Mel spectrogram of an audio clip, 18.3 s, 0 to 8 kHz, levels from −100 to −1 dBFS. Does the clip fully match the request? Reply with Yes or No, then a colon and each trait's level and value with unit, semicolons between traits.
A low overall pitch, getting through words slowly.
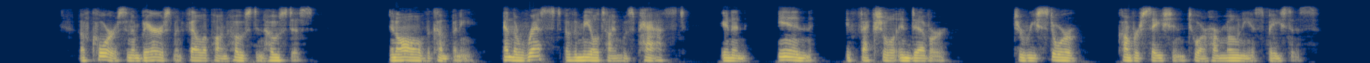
Yes: low, 130 Hz; slow, 110 wpm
